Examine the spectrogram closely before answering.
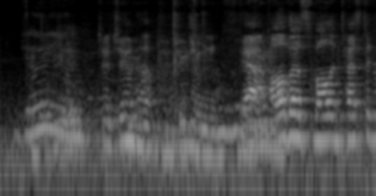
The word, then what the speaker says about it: jejunum: It rhymes with bajunum. Jejunum.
